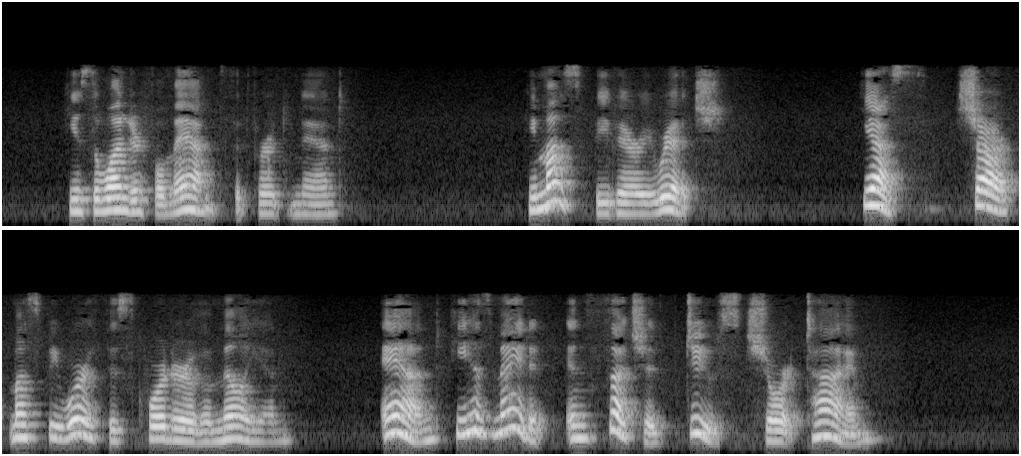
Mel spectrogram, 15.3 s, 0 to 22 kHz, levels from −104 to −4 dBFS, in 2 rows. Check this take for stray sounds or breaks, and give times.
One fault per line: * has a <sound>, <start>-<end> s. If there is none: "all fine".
all fine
